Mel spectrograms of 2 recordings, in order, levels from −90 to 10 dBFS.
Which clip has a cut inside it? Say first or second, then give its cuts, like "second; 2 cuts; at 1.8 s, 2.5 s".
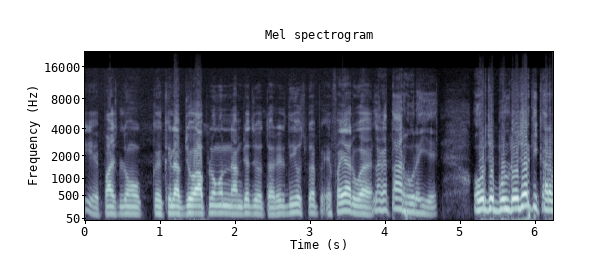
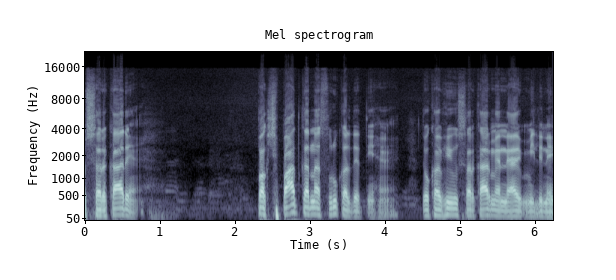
first; 1 cut; at 4.0 s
